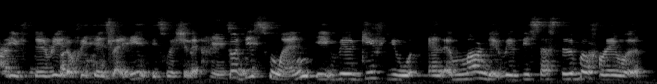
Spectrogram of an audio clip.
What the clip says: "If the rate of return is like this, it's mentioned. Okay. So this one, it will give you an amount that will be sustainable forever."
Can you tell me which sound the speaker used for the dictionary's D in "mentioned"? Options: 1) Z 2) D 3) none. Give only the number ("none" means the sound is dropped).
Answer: 3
